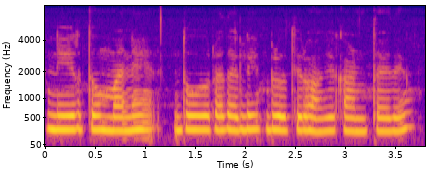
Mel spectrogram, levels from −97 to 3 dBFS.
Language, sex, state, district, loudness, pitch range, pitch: Kannada, female, Karnataka, Bidar, -12 LUFS, 260-275 Hz, 270 Hz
